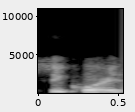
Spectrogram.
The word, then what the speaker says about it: Sukhoi: to ask why do the Sukhoi soar the Sukhoi is how you say them why do they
